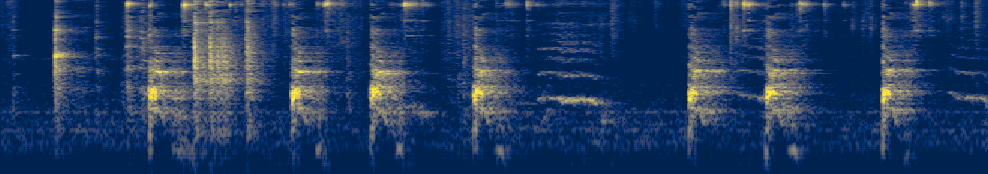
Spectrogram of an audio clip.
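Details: Two pet dachshunds at breakfast time, one barking and one whining for food: sharp, loud barks come roughly once a second in uneven bursts, with thin harmonic whining in the gaps between them.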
